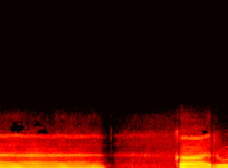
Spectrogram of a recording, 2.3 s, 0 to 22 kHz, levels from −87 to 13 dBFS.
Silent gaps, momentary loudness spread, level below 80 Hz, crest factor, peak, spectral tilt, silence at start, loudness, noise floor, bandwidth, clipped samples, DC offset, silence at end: none; 17 LU; -64 dBFS; 18 dB; -2 dBFS; -8.5 dB/octave; 0 s; -20 LUFS; -46 dBFS; 6.6 kHz; under 0.1%; under 0.1%; 0 s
